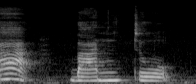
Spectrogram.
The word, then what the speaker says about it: บรรจุ: การ ไกล นะ คะ บรรจุ จะ เอา ใบ ไม้ นะ คะ มา แทน เอา อ่าง นะ คะ บ่ ใบ ไม้ ก็ จะ เป็น บ่ อะ นอ บ้าน นะ คะ อ่าน ว่า บรรจุ ต่อ มา ดู อีก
